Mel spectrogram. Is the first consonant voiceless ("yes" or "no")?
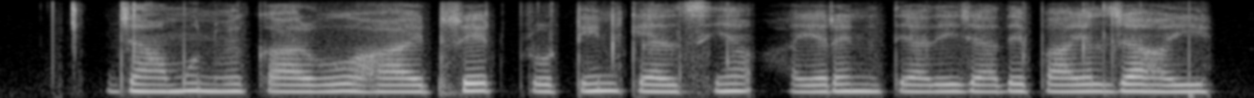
no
